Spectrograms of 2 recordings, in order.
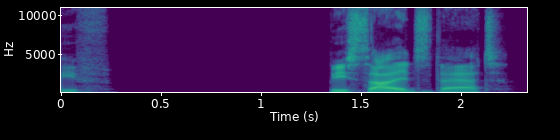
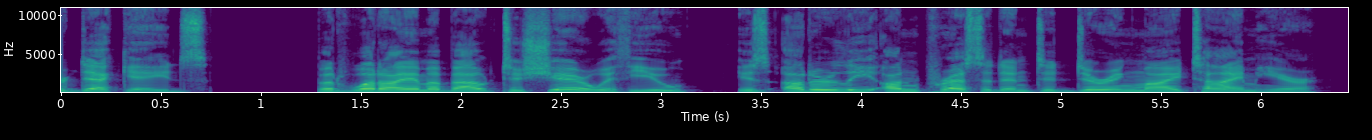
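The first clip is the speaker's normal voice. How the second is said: put-on high, airy voice of an elderly board member; breathy, lofty old gentleman speaking to children; airy old man voice; 6 semitones higher than usual. A narrator's reading. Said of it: "With an airy voice".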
